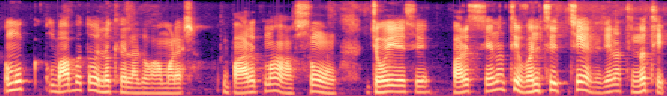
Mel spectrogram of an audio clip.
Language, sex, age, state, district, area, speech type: Gujarati, male, 18-30, Gujarat, Surat, rural, spontaneous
